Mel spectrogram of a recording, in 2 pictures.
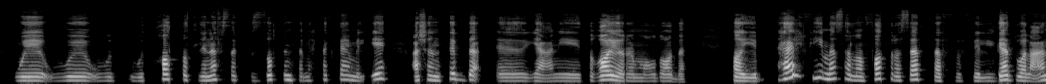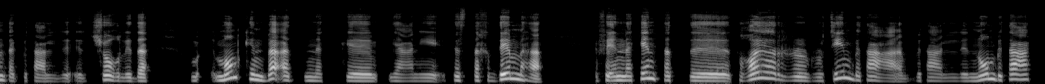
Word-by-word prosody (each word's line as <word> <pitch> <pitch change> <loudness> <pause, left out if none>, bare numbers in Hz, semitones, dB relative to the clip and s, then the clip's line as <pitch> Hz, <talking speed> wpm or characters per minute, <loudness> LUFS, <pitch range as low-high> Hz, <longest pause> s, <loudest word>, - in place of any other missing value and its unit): و 180 - -2 0.2
و 170 +3 -7 0.2
وت 170 0 -14
وتخطَّط 210 +5 -2
لنَفْسك 210 +2 -4
بالضبط 175 +7 -5
أنت 205 -4 -4
محتاج 180 +5 -13
تعمل 200 -6 -4
إيه 250 +2 +2 0.3
عشان 185 0 0
تبدأ 230 -4 0 0.4
يعني 155 0 -5
تغيّر 200 -6 +6
الموضوع 155 +1 -5
ده. 125 -4 -11 0.4
طيب، 160 +1 +2
هل 275 - +7
في 310 -5 -5
مثلًا 245 -7 -1
فترة 245 +2 0
ثابتة 225 -1 +2
ف 165 -1 -21
في 160 +1 -8
الجدول 175 +3 +2
عندك 190 -5 +1
بتاع 155 -1 -5
ال 145 +1 -13
الشُغل 165 +2 -1
ده، 160 -1 +3 0.4
م 175 - -8 0.2
ممكن 235 - +3
بقى 190 +1 +5
إنّك 170 -2 -7 0.6
يعني 155 -2 -10
تستخدمها 190 +6 +3 0.5
في 190 -5 0
إنّك 190 0 +1
أنت 270 -5 +2 0.2
ت - - -1 0.4
تغيّر 200 - +1
الroutine 250 - -2
بتاع 190 -7 -2
بتاع 165 +4 -9
النوم 160 +9 -1
بتاعك؟ 230 +2 +3
180 Hz, 130 wpm, -24 LUFS, 160-220 Hz, 0.6 s, هل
